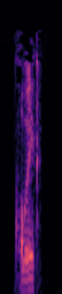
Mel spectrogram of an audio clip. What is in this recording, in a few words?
"quick", English; nouns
